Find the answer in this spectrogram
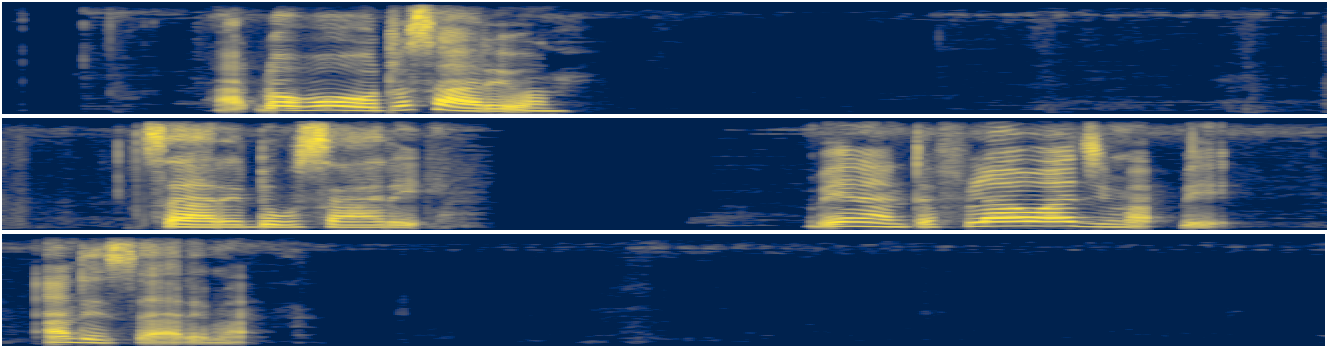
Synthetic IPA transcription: ha̰ɗɔbɔwɔtɔsaːɾɛɔn | saɾɛdɔwsaːɾɛ | bɛnantaflawad͡ʒima̰ɓːɛ̰ | ʔandɛsa̰ɾɛ̰ma̰

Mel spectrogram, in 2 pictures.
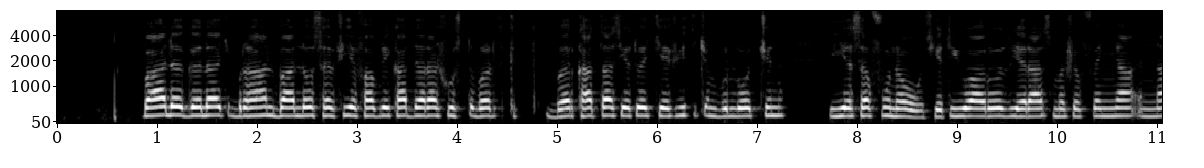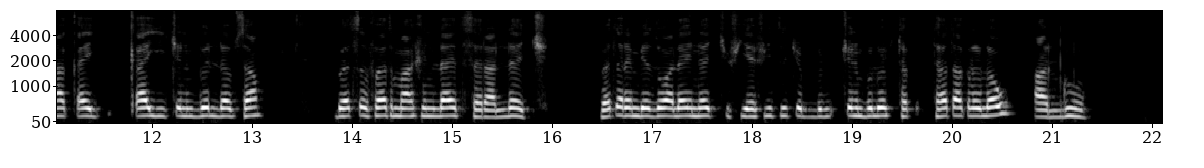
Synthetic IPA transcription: bəaləɡəlat͡ʃʼbɨɾɨhanbalːəwsəfijɛfaβɾikʰad̪əɾaʃwʊst̪ʼ | bəɾkʰat̪ʰːase̞t̪ʰo̞t͡ʃːjɛfit̪t͡ʃʼɪmbɨlo̞t͡ʃːɪn | ɨjːɛsəfːunəwset̪juaɾo̞zjɛɾasməʃɛfːəɲːaʔɨ̰nːa | kʼajt͡ʃʼɪnbɨlːəβsa | bəsʼɨfət̪maʃɪnlajɛt̪ʰːə̥səɾalːət͡ʃː | bət̪ʼɨɾəmbɛzəwalajnət͡ʃʼːfjɛfit̪t͡ʃʼɪnbɨlo̞t͡ʃːt̪ʰət̪ʼəkʼlɨləw | alːu

